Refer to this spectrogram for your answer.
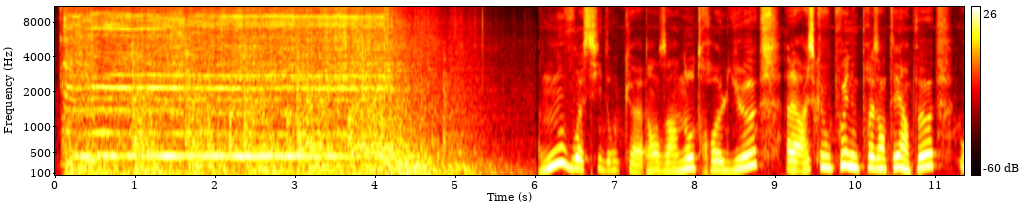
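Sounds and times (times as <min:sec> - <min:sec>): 
motorized telescope enclosure closing with whir and rattling grind: 0:00.0 - 0:06.0
speech: 0:06.1 - 0:11.3.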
